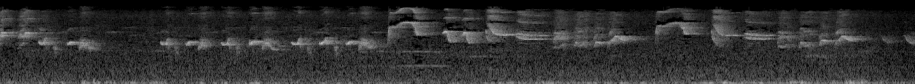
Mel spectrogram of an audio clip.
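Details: Indian Robin singing near a balcony in Ranchi, Jharkhand: a lively, melodious stream of varied high chirps, slurred whistles and quick trills, phrases tumbling one after another with barely a pause.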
